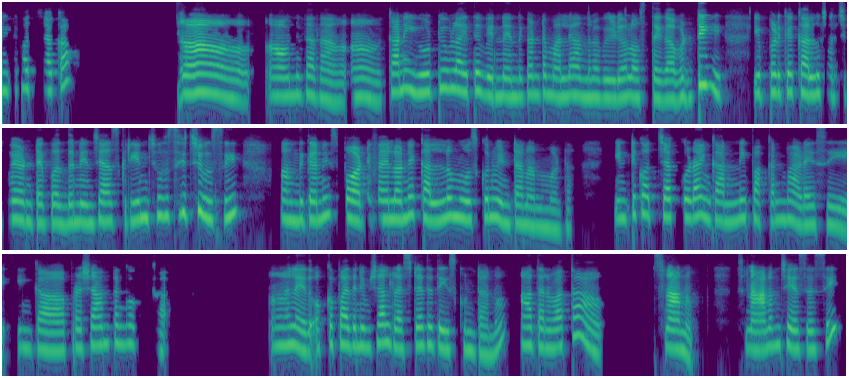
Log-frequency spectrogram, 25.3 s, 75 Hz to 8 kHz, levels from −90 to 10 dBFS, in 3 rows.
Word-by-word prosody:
ఇంటికొచ్చాక 275 Hz, +1 st, -4 dB, 1.3 s
ఆ! -, -, +8 dB, 0.9 s
అవును 225 Hz, +1 st, +1 dB
కదా! 215 Hz, -3 st, -1 dB, 0.3 s
ఆ! -, -, 0 dB, 0.3 s
కానీ 260 Hz, +3 st, +3 dB
యూట్యూబ్‌లో 280 Hz, +3 st, +1 dB
అయితే 260 Hz, +1 st, +1 dB
విన్ను. 220 Hz, 0 st, 0 dB
ఎందుకంటే 235 Hz, +3 st, -3 dB
మళ్ళీ 215 Hz, +2 st, -1 dB
అందులో 210 Hz, -1 st, -1 dB
వీడియోలొస్తయి 210 Hz, 0 st, -1 dB
గాబట్టి, 205 Hz, -, +6 dB, 0.5 s
ఇప్పడికే 250 Hz, +1 st, 0 dB
కళ్ళు 235 Hz, 0 st, +4 dB
చచ్చిపోయి 225 Hz, +2 st, -2 dB
ఉంటయి 215 Hz, -1 st, -1 dB
పొద్దున్నుంచి 215 Hz, +1 st, -1 dB
ఆ -, -, +1 dB
స్క్రీన్ 240 Hz, +3 st, 0 dB
చూసి 280 Hz, +2 st, 0 dB
చూసి. 260 Hz, -4 st, +2 dB, 0.6 s
అందుకని 240 Hz, +3 st, 0 dB
స్పాటిఫైలోనే 250 Hz, +1 st, +3 dB
కళ్ళు 240 Hz, +3 st, +2 dB
మూసుకొని 260 Hz, +1 st, 0 dB
వింటాననమాట. 190 Hz, -6 st, -3 dB, 0.6 s
ఇంటికొచ్చా‌క్కూడా 270 Hz, -1 st, 0 dB
ఇంకా 240 Hz, -1 st, -2 dB
అన్నీ 240 Hz, +3 st, -3 dB
పక్కన 235 Hz, 0 st, -5 dB
పాడేసి, 200 Hz, -2 st, -3 dB, 0.3 s
ఇంకా 215 Hz, -1 st, -2 dB, 0.3 s
ప్రశాంతంగా 250 Hz, +3 st, -1 dB
ఒక్క -, -, -23 dB, 1.2 s
ఆ! -, -, -4 dB, 0.2 s
లేదు. 205 Hz, -5 st, +2 dB
ఒక్క 255 Hz, -, -6 dB
10 240 Hz, -1 st, +3 dB
నిమిషాలు 265 Hz, +4 st, +1 dB
రెస్ట్ 220 Hz, +2 st, -3 dB
అయితే 250 Hz, -, -2 dB
తీసుకుంటాను. 205 Hz, -1 st, -4 dB, 0.3 s
ఆ -, -, +4 dB
తరువాత 230 Hz, +6 st, -2 dB, 0.9 s
స్నానం. 215 Hz, -7 st, +5 dB, 0.5 s
స్నానం 220 Hz, +2 st, +4 dB
చేసేసి, 210 Hz, -, -1 dB
235 Hz, 115 wpm, -23 LUFS, 215-255 Hz, 1.3 s, ఆ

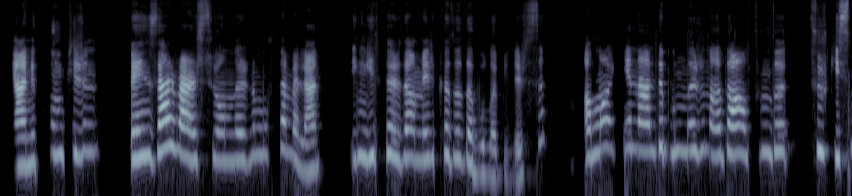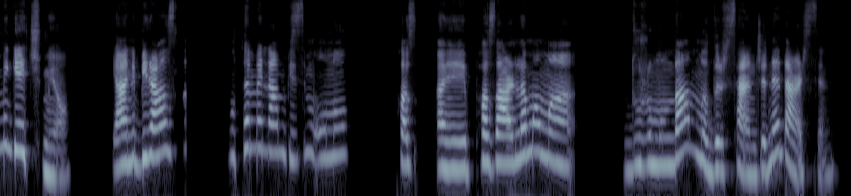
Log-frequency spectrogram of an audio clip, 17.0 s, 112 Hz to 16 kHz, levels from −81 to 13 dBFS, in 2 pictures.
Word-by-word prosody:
Yani, 250 Hz, +2 st, +7 dB
kumpirin 330 Hz, +3 st, -7 dB, 0.3 s
benzer 315 Hz, +7 st, +6 dB
versiyonlarını 280 Hz, -2 st, +2 dB
muhtemelen 310 Hz, -, -1 dB, 0.3 s
İngiltere'de, 300 Hz, 0 st, -2 dB
Amerika'da 295 Hz, +1 st, -3 dB
da 265 Hz, -7 st, -3 dB
bulabilirsin 200 Hz, -, -11 dB, 0.4 s
ama 345 Hz, +6 st, 0 dB
genelde 365 Hz, -1 st, +1 dB
bunların 355 Hz, +1 st, -5 dB
adı 320 Hz, +1 st, 0 dB
altında 335 Hz, +1 st, +1 dB, 0.2 s
Türk 345 Hz, -2 st, -4 dB
ismi 380 Hz, +7 st, 0 dB
geçmiyor. 340 Hz, -, -1 dB, 0.4 s
Yani, 255 Hz, +3 st, +5 dB
biraz 315 Hz, +4 st, +4 dB
da 355 Hz, +1 st, -18 dB, 0.4 s
muhtemelen 350 Hz, +1 st, -2 dB
bizim 310 Hz, +3 st, -12 dB
onu 305 Hz, +3 st, -9 dB, 0.5 s
paz 255 Hz, -2 st, -2 dB, 0.2 s
eee, 225 Hz, -1 st, +1 dB
pazarlamama 270 Hz, +4 st, +2 dB, 0.6 s
durumundan 250 Hz, -, -1 dB
mıdır 225 Hz, -6 st, -3 dB
sence, 215 Hz, +1 st, +1 dB
ne 335 Hz, +3 st, -1 dB
dersin? 200 Hz, -5 st, -1 dB
305 Hz, 110 wpm, -24 LUFS, 260-345 Hz, 0.6 s, Yani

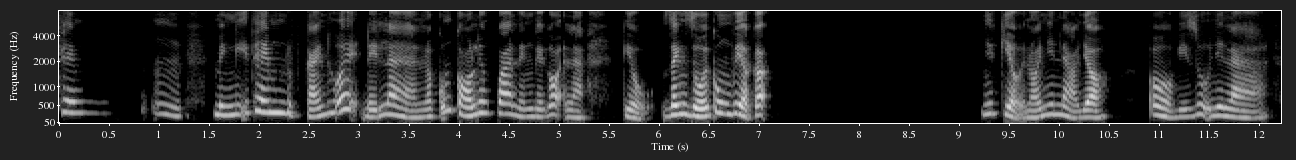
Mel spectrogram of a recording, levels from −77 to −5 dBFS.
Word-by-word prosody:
thêm 310 Hz, -2 st, -1 dB, 0.7 s
ừm, 255 Hz, -6 st, -9 dB, 0.3 s
mình 245 Hz, -2 st, 0 dB
nghĩ 255 Hz, +4 st, -4 dB
thêm 310 Hz, -3 st, +3 dB
được 285 Hz, -3 st, -3 dB
cái 200 Hz, 0 st, +2 dB
nữa 280 Hz, +6 st, -4 dB
ấy, 380 Hz, +5 st, +2 dB
đấy 190 Hz, -1 st, -1 dB
là 230 Hz, -8 st, 0 dB
nó 195 Hz, +3 st, -3 dB
cũng 365 Hz, -, -3 dB
có 235 Hz, -5 st, +5 dB
liên 295 Hz, +5 st, 0 dB
quan 275 Hz, -3 st, +2 dB
đến 205 Hz, -1 st, -4 dB
cái, 200 Hz, -1 st, -4 dB
gọi 255 Hz, +3 st, 0 dB
là, 180 Hz, -3 st, -4 dB, 0.4 s
kiểu, 180 Hz, -8 st, -3 dB
ranh 250 Hz, +5 st, +4 dB
giới 215 Hz, -2 st, +6 dB
công 280 Hz, +3 st, 0 dB
việc 260 Hz, -5 st, +4 dB
á. 245 Hz, +1 st, +5 dB, 2.1 s
Như 275 Hz, +1 st, -5 dB
kiểu, 240 Hz, -, +3 dB
nói 180 Hz, +3 st, -1 dB
như 260 Hz, +2 st, -3 dB
nào 235 Hz, -10 st, -1 dB
nhỉ? 190 Hz, -, +3 dB, 0.6 s
Ồ, 230 Hz, -5 st, +1 dB
ví 190 Hz, +2 st, -7 dB
dụ 235 Hz, +2 st, -4 dB
như 230 Hz, +2 st, 0 dB
là 180 Hz, -6 st, -2 dB
235 Hz, 180 wpm, -25 LUFS, 200-270 Hz, 2.1 s, giới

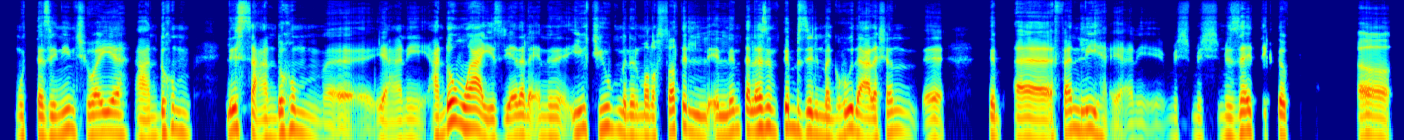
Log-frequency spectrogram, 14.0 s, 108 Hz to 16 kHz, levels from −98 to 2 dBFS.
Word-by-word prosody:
متّزنين 130 Hz, +4 st, -1 dB
شوية، 135 Hz, 0 st, +1 dB
عندهم 135 Hz, +6 st, -3 dB, 0.4 s
لسه 165 Hz, +1 st, +3 dB
عندهم 125 Hz, 0 st, -2 dB, 0.5 s
يعني 110 Hz, 0 st, -7 dB
عندهم 180 Hz, -, +6 dB
وعي 160 Hz, -10 st, +5 dB
زيادة، 120 Hz, +5 st, +1 dB
لأن 125 Hz, -1 st, -4 dB
يوتيوب 160 Hz, +7 st, -2 dB
من 135 Hz, -4 st, -1 dB
المنصات 130 Hz, +6 st, 0 dB
ال 135 Hz, -7 st, 0 dB
اللي 130 Hz, +3 st, 0 dB
أنت 160 Hz, +1 st, -3 dB
لازم 165 Hz, +2 st, +4 dB
تبذل 150 Hz, -4 st, +2 dB
مجهود 130 Hz, +7 st, +3 dB
علشان 140 Hz, +2 st, -1 dB
آآ، -, -, -2 dB, 0.5 s
تبقى 120 Hz, -2 st, +2 dB
فان 155 Hz, +2 st, -1 dB
ليها 150 Hz, -7 st, -1 dB
يعني، 95 Hz, -2 st, -13 dB
مش 115 Hz, +2 st, -19 dB
مش 120 Hz, 0 st, -15 dB
مش 125 Hz, -1 st, -4 dB
زي 150 Hz, +5 st, +3 dB
التيك 155 Hz, -, -3 dB
توك. -, -, +3 dB, 0.7 s
آه. -, -, +1 dB
130 Hz, 135 wpm, -22 LUFS, 120-155 Hz, 0.7 s, عندهم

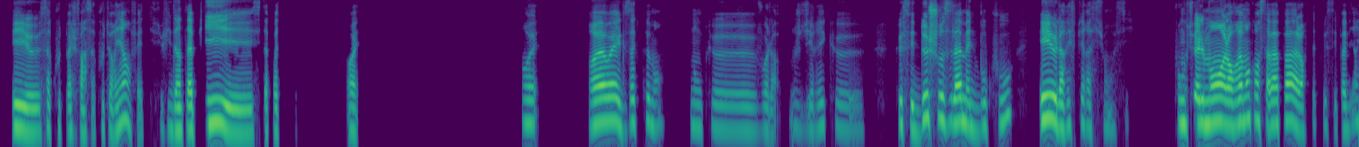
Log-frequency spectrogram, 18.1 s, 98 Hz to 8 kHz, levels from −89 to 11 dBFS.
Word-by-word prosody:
Et 175 Hz, -2 st, +4 dB
heu, 155 Hz, 0 st, -2 dB
ça 175 Hz, +2 st, -12 dB
coûte 170 Hz, -1 st, -19 dB
pas 160 Hz, -, -9 dB
ch -, -, -16 dB
enfin 155 Hz, -, -5 dB
ça 155 Hz, -, -19 dB
coûte 165 Hz, +2 st, -19 dB
rien 175 Hz, +8 st, -3 dB
en 215 Hz, -, -7 dB
fait. -, -, -18 dB
Il -, -, -38 dB
suffit 170 Hz, +1 st, -18 dB
d'un 165 Hz, -1 st, 0 dB
tapis 170 Hz, +4 st, -1 dB
et 155 Hz, -7 st, +2 dB
si -, -, -24 dB
tu -, -, -11 dB
as -, -, -10 dB
pas 155 Hz, -, -9 dB
de -, -, -35 dB, 0.9 s
Ouais. -, -, -5 dB, 2.2 s
Ouais. 200 Hz, -1 st, -6 dB, 0.7 s
Ouais 200 Hz, +3 st, +6 dB
ouais, 215 Hz, 0 st, +4 dB
exactement. 195 Hz, +1 st, -9 dB, 0.4 s
Donc, 180 Hz, -2 st, -15 dB
heu, 165 Hz, -2 st, -14 dB
voilà, 160 Hz, -3 st, -16 dB, 0.2 s
je 180 Hz, -1 st, -23 dB
dirais 170 Hz, +2 st, -16 dB
que 170 Hz, -3 st, -21 dB, 0.4 s
que 195 Hz, -, -4 dB
ces 180 Hz, -2 st, -5 dB
2 195 Hz, +9 st, 0 dB
choses-là 215 Hz, -3 st, +2 dB
m'aident 185 Hz, -5 st, -2 dB
beaucoup 200 Hz, +8 st, -11 dB, 0.4 s
et 230 Hz, +2 st, +7 dB
heu, 220 Hz, -, +7 dB
la 180 Hz, -, +1 dB
respiration 180 Hz, -, -15 dB
aussi. 85 Hz, -, -31 dB, 0.6 s
Ponctuellement, 200 Hz, +1 st, +4 dB
alors 190 Hz, -2 st, +5 dB
vraiment 210 Hz, +4 st, +2 dB
quand 225 Hz, -1 st, -4 dB
ça -, -, -3 dB
va 195 Hz, 0 st, +2 dB
pas, 220 Hz, +2 st, +3 dB
alors 165 Hz, -5 st, 0 dB
peut-être -, -, -29 dB
que 190 Hz, -, -22 dB
c'est -, -, -26 dB
pas 170 Hz, -, -9 dB
bien. 170 Hz, +6 st, -15 dB
180 Hz, 190 wpm, -20 LUFS, 165-205 Hz, 2.2 s, et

